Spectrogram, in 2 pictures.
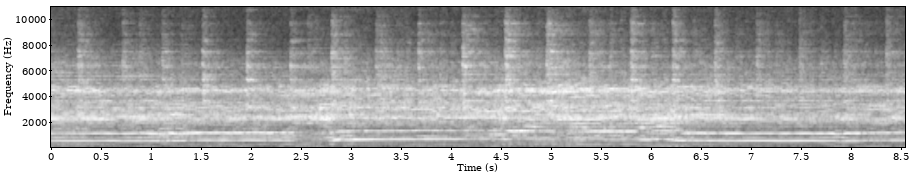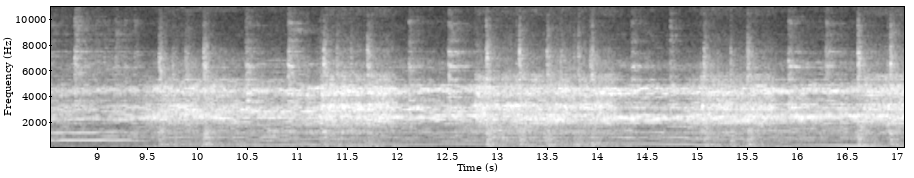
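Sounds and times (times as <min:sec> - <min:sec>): metal band playing: 0:00.0 - 0:17.0.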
